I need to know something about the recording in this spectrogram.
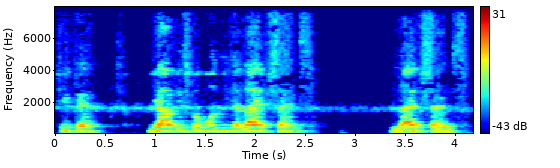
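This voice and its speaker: In a high, darkish voice with flat, unhurried delivery, a man teaches a whiteboard science lesson. He is coaxing and repetitive, frequently making sure students keep up, and the audio is echoey with a distant mic and faint hiss.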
